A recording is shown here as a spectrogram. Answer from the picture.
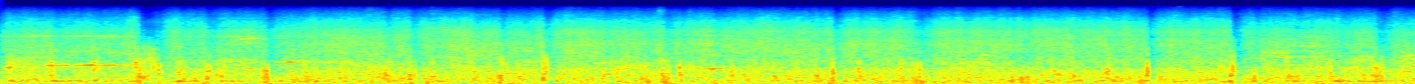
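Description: Whistler Mountaineer passenger train running at speed: a steady rumble and rush of wind from the moving train, with faint wheel clicks and a few brief wheel squeals about a second in.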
